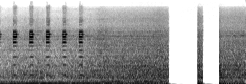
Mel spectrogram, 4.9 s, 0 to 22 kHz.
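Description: Kubota DC120X combine harvester engine revving loud and close: a steady roar with a rhythmic tooting whine on top, broken by two short drop-outs near the end before it resumes.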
